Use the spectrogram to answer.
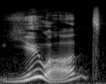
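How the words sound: The stress falls on the word you. Others are in the books, but not this person. The speaker calls it right. "So it would be stressed on the you"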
